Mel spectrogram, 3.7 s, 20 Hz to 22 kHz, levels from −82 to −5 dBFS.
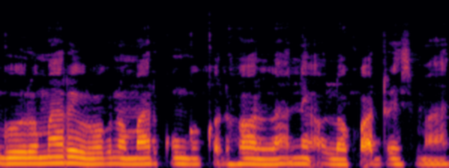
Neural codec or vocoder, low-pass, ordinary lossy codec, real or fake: none; 19.8 kHz; none; real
